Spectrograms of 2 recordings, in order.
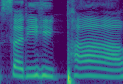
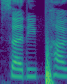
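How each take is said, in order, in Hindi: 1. आख़िरी स्वर लंबा है। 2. आख़िरी स्वर छोटा है। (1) "इसलिए यहाँ बड़ी है तो" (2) "अगर छोटी लगी होती तो ... शरीफा गलत होता"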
